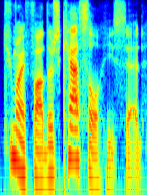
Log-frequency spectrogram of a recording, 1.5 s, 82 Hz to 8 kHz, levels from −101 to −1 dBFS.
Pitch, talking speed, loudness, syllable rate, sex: 145 Hz, 245 wpm, -20 LUFS, 5.6 syllables/s, male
